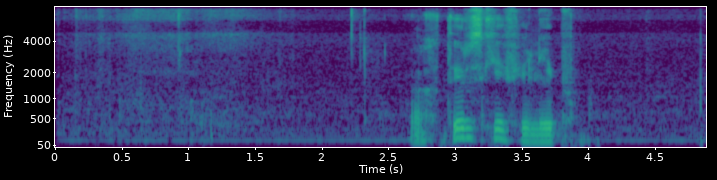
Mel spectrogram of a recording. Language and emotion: Russian, neutral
